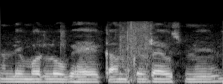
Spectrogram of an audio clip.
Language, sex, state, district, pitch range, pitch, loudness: Hindi, male, Bihar, Muzaffarpur, 120-125 Hz, 125 Hz, -14 LUFS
